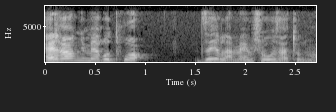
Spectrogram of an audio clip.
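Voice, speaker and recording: Lively intonation from a woman. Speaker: sales and customer service coach. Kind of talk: tutorial.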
